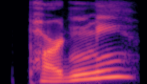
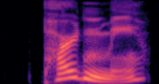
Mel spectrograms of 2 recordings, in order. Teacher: It should be delivered with a slight upward tone indicating a question.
